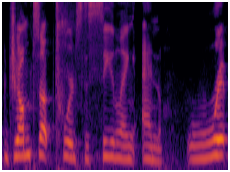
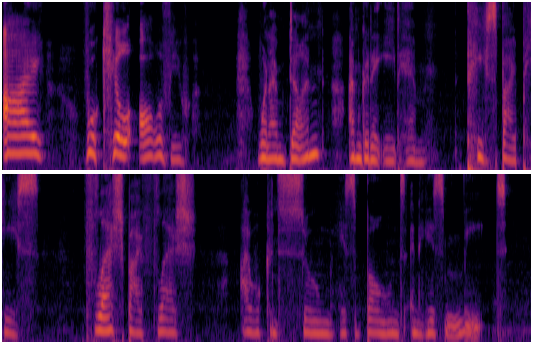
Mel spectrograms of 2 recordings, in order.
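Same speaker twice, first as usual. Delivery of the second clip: feral snarling voice of a possessed woman; 3 semitones lower, 4 dB quieter than usual. Voicing a possessed woman tied up, pulling and snarling: snarling possessed woman. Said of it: "pulling and snarling".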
